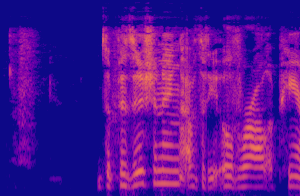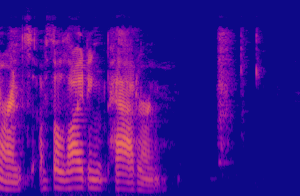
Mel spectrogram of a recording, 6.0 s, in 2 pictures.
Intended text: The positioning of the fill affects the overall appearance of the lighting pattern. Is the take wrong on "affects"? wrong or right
wrong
